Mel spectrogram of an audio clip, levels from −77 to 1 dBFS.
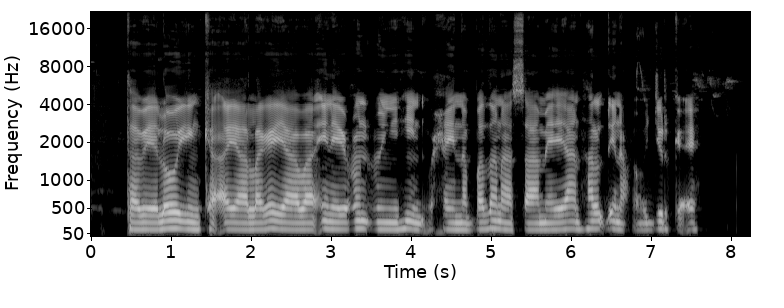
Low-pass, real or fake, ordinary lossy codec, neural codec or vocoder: none; real; none; none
